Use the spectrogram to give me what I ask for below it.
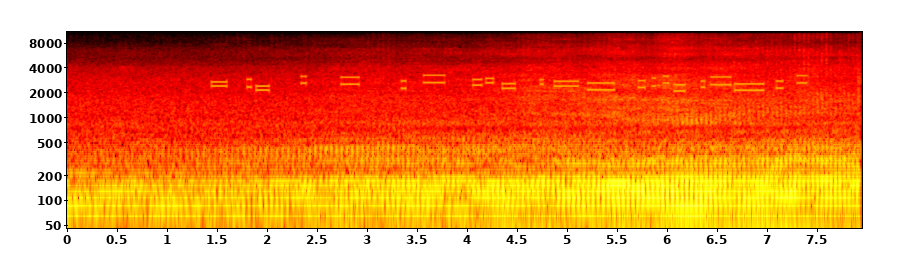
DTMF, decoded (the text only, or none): none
